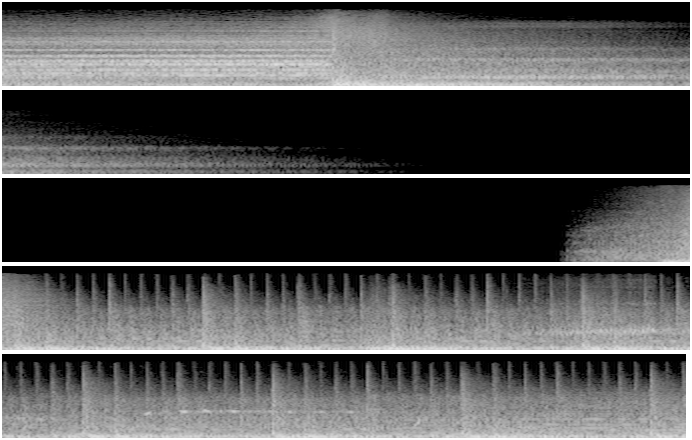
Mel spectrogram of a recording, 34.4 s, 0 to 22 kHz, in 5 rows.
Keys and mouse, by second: 0.0 ctrl+click, 2.4 s, 4.3 KP_7, 7.0 s, 10.4 KP_3, 11.8 middle click, 13.2 middle click, 14.4 ctrl+z, 15.4 s, 17.7-18.9 middle drag, 19.6 shift+middle click, 21.3 middle click, 23.1 shift+middle click, 23.7 shift+middle click, 24.4 middle click, 27.9 KP_7, 29.1 shift+middle click, 30.1 shift+middle click, 32.3 shift+middle click, 33.2 shift+middle click.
